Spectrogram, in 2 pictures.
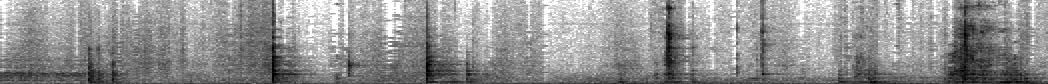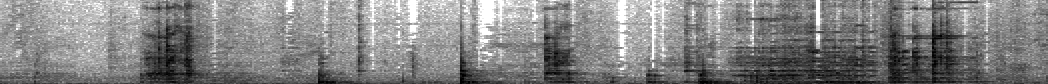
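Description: Irregular metal clinks and knocks as a steel ball-peen hammer head is handled and set into the jaws of a cast-iron bench vise.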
